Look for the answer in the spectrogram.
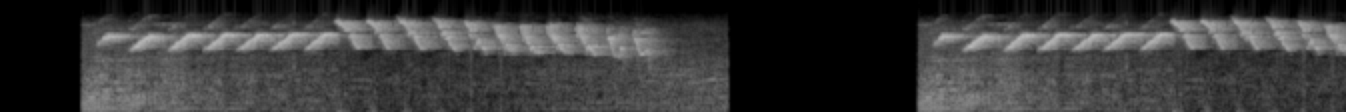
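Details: Double-collared seedeater; song; communicating with other seedeaters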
